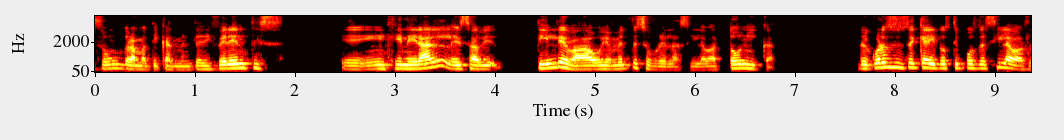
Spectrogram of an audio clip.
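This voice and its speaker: A man teaching an online grammar class, talking slowly with many fillers and restarts. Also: fairly high pitch.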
